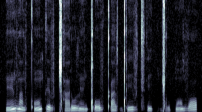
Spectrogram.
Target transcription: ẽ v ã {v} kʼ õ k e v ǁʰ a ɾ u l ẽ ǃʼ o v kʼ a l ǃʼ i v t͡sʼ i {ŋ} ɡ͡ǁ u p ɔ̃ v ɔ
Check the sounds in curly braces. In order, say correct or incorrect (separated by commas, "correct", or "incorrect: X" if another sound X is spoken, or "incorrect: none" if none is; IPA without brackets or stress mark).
correct, incorrect: k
